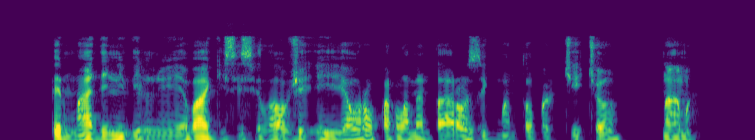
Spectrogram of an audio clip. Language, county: Lithuanian, Telšiai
